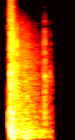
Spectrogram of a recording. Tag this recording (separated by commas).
Explosion, gunfire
